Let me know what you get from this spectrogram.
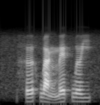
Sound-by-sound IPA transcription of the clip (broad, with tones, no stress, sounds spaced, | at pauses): h əː˨˦ h w a˧˩ ŋ m ɛ˧ k w ə˧ j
